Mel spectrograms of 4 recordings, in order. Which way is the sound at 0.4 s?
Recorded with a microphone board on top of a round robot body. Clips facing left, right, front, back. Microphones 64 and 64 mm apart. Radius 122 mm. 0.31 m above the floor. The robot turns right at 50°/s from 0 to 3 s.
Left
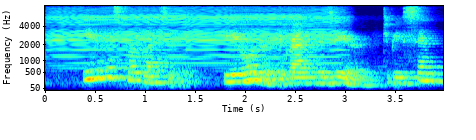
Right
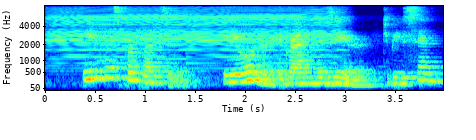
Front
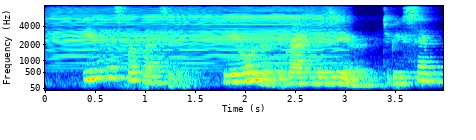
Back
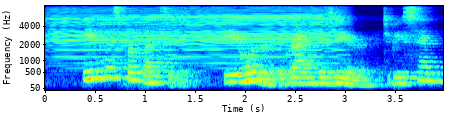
125° right.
